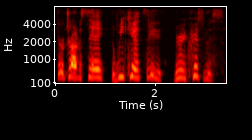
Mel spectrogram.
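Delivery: hammed-up indignant whine; freaking-out complainers. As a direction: imitate people in a huff. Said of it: "People are going around freaking out".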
